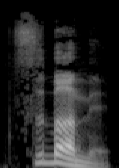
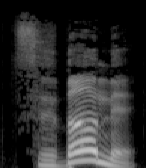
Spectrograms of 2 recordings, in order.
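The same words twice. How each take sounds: First: The accent is not on the second mora. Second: The accent is on the second mora. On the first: The common general way to say the city name. "市を取って言う場合にはツバメと発音する人が多いようです" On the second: The usual local way to say the city name. "2 文字目のバにアクセントを置いてツバメと発音するのが一般的"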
